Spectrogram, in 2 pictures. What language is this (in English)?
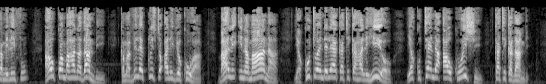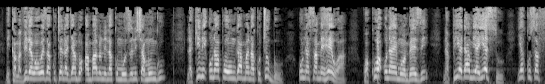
Swahili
